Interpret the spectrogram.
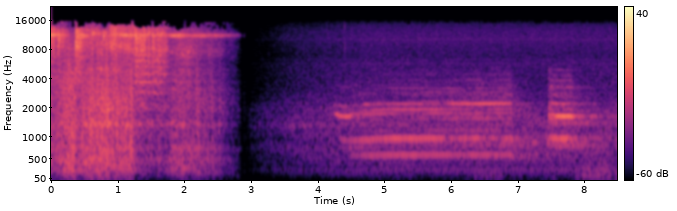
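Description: Passenger coaches of a train passing close by at speed, a loud rush of wheels on the rails that fades away over about three seconds. Then, much fainter, a distant multi-note whistle held for about two and a half seconds, followed by a short blast.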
